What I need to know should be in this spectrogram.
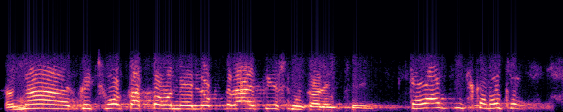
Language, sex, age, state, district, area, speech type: Maithili, female, 60+, Bihar, Darbhanga, urban, conversation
